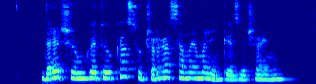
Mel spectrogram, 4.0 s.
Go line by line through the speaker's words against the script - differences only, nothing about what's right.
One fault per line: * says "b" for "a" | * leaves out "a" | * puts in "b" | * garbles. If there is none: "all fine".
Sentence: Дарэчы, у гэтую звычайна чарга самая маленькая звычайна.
* says "касу" for "звычайна"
